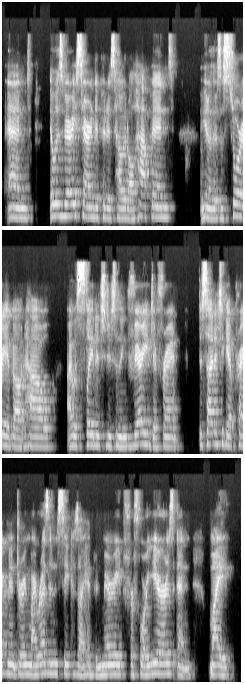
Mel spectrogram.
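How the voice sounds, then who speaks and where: An American woman giving reflective, thoughtful interview answers in conversation, phrased in measured pieces. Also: fairly low pitch, fairly bright tone. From United States. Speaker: podcast guest, physician. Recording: echoey, roomy sound.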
